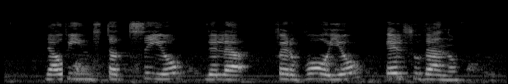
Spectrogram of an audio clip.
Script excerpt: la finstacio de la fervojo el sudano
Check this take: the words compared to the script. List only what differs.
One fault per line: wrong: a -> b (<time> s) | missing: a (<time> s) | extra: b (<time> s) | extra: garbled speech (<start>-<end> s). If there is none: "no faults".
no faults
